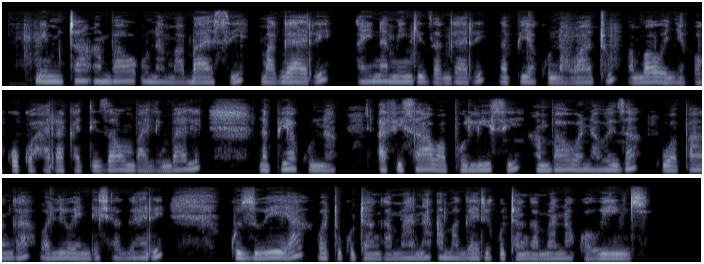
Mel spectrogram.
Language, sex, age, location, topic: Swahili, male, 18-24, Nairobi, government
